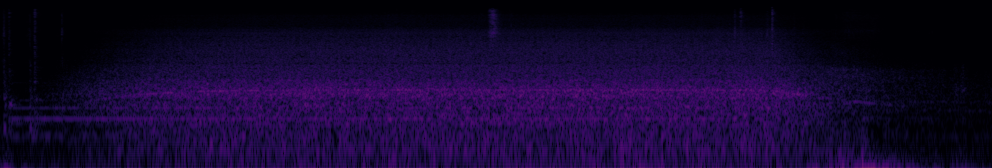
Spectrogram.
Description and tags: aair conditioning hum
hum, conditioning, air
